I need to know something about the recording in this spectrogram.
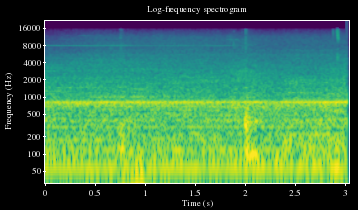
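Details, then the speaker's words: Ball-screw linear module after servo auto-tuning, which cured its earlier oscillation noise: a smooth, steady hum with one constant mid tone and no squeal or oscillating noise as the carriage travels cleanly. Normal motion. "so now I'm going to start the motion again and this time you'll notice that the sound has gone away after I've done the [Music] tuning smooth as silk no sounds No squealing nothing that shouldn't be"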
